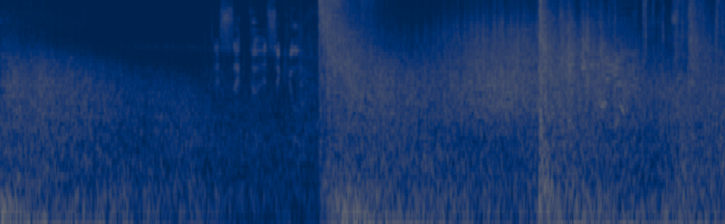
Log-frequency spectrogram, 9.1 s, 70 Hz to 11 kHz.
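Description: Counter-battery artillery barrage in Company of Heroes 2, a 2v2 match, with dense continuous rumbling impacts and two sharp, louder bursts partway through under a steady din, and speech mixed in.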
